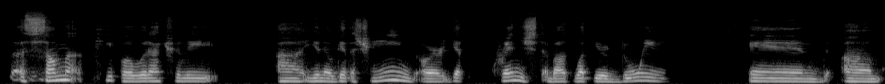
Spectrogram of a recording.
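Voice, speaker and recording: This young Filipino vlogger talks sincerely about his own reflections in a Filipino accent, his speech dotted with ums and restarts. His voice is slightly high, mellow and a bit breathy.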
